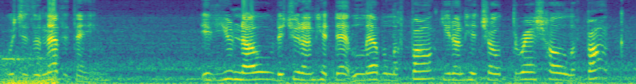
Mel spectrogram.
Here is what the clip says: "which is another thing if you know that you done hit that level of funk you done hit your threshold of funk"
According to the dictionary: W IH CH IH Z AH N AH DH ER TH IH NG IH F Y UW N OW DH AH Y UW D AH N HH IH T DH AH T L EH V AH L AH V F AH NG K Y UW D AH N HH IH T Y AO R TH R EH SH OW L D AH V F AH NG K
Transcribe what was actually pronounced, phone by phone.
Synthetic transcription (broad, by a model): W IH CH IH Z AH N AH DH ER TH IH NG IH F Y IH N OW DH AH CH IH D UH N HH IH T DH AH T L EH V L AH V F AH NG K Y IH D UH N HH IH T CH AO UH TH R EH SH OW L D AH V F AH NG K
